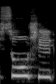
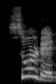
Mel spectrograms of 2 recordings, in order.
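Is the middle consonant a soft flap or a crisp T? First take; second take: crisp T; soft flap. First: The middle T is a crisp, released T. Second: The middle T is a soft, D-like flap. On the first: "they say it in their accent" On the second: "when I would say sorted"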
